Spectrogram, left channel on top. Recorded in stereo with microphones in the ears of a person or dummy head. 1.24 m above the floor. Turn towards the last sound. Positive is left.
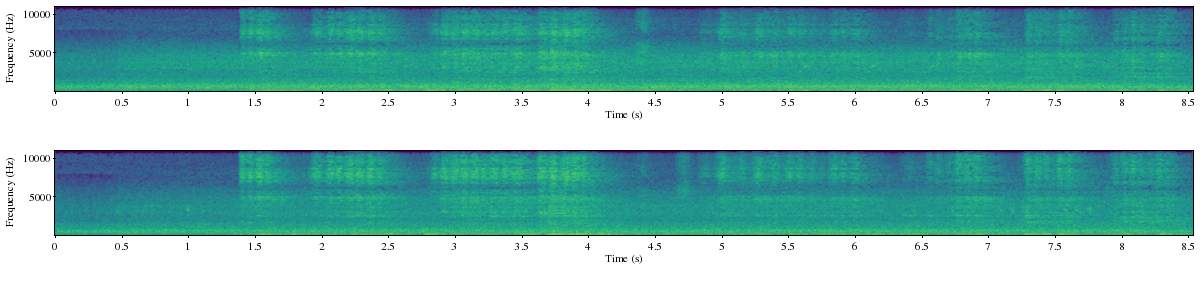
turn(degrees=-40)  # may be behind; listen again after turning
